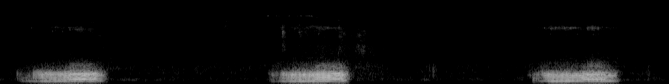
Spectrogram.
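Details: Sleeping French Bulldog puppy, four months old, female, giving three loud grating snores, each close to a second long and spaced about two and a half seconds apart, in an otherwise quiet room.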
